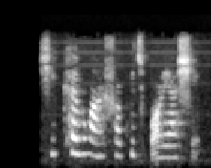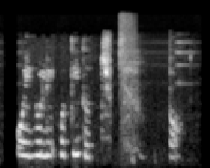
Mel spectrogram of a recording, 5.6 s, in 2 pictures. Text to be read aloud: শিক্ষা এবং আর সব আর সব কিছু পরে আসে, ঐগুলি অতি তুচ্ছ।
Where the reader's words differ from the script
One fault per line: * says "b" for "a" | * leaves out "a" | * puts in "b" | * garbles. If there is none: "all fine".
* leaves out "আর সব"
